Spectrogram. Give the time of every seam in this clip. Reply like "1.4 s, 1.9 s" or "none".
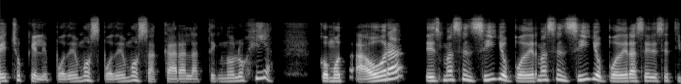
1.0 s, 3.4 s, 5.3 s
